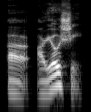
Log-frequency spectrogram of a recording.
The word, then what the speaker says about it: Ryoshi: I think you pronounce every syllable in the game, so it's Ryoshi.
